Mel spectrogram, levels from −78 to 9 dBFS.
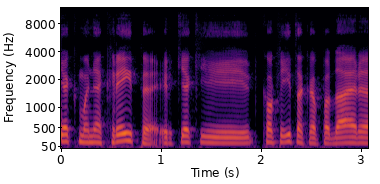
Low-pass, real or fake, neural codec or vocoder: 10.8 kHz; fake; autoencoder, 48 kHz, 32 numbers a frame, DAC-VAE, trained on Japanese speech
